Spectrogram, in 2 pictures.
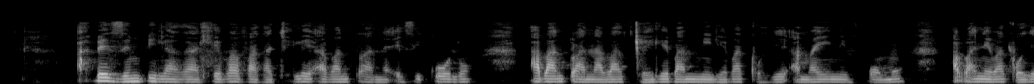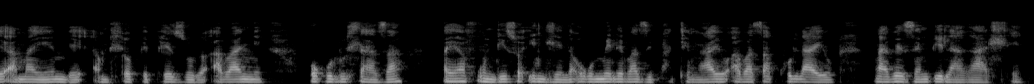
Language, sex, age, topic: North Ndebele, female, 25-35, health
